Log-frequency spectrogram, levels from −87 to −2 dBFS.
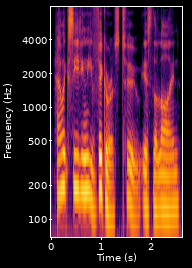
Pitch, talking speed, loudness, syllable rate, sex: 140 Hz, 160 wpm, -18 LUFS, 5.1 syllables/s, male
